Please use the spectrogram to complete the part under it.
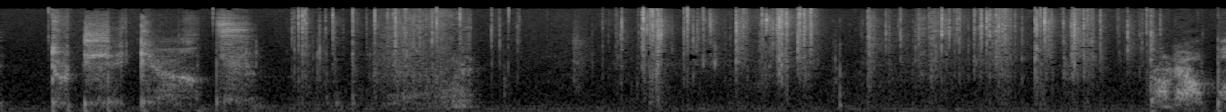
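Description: Plastic protective sleeves on Slay the Spire board game cards crinkle and rustle close up in bursts, with soft crackles and a few tearing scrapes, while a voice whispers quietly over the handling.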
